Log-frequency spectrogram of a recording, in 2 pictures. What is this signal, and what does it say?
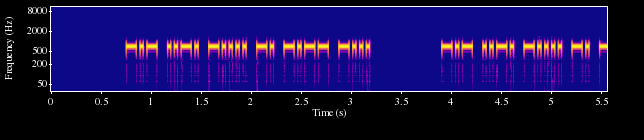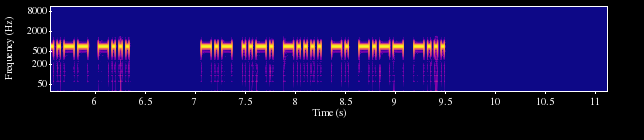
Morse code, heard as a keyed tone, about 34 wpm, 700 Hz. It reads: KF6NYB KF6NYB KF6NYB
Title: USA Call Signs - 6 Characters - Repeated 3x - 35wpm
